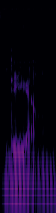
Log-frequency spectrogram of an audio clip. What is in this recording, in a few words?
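"ling", pinyin, Mandarin Chinese, third tone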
